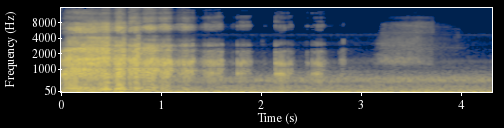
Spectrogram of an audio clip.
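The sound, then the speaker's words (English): A voice imitates a character's wild, maniacal howl, starting loud and strained, then breaking into a series of rasping, cackling bursts that fade into a breathy hiss. “And he continues to howl maniacally.”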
